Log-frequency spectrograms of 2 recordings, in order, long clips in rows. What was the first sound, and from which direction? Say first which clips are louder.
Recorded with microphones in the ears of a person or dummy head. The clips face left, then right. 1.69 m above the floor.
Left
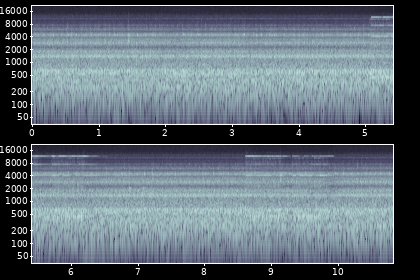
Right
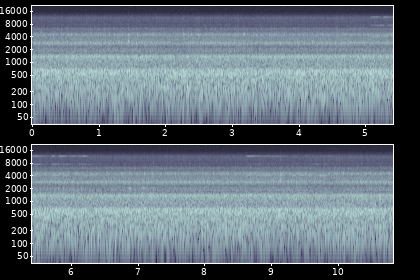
A vehicle: even; 15° left (ahead or behind).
